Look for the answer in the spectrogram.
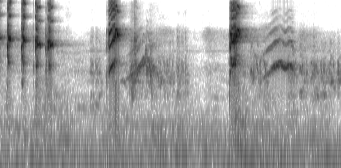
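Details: Cockatiel mating call used to stimulate breeding: four quick high chirps in a row, then two louder chirps, each trailing into a softer wavering whistle.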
